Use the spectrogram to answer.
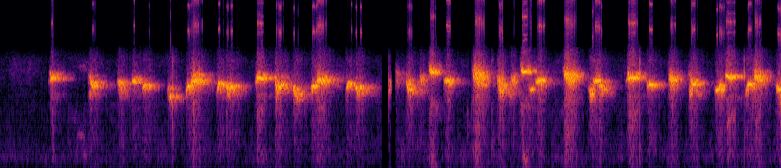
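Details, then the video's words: Yellow-vented bulbul singing continuously in full, varied 'gacor' form for a songbird-training recording. After a brief silence, chattering, liquid whistles pour out in quick bubbling phrases, rising and falling. "Suara Burung Trucukan Masteran Trucukan Gacor Full Isian Kicau"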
